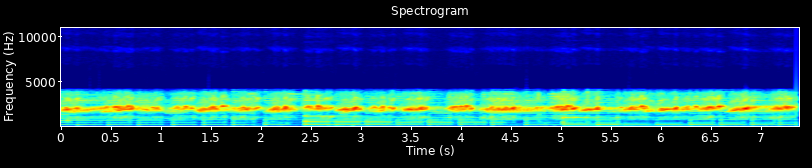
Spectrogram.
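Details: A chorus of frogs caught in a pool in Helix, Oregon, on Earth Day 2016, croaks without pause in a high dense band, as a classical guitar repeats short rhythmic plucked patterns and chords.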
